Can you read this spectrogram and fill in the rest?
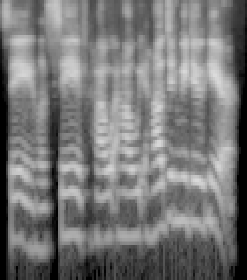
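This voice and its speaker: A woman's voice: lowish voice, a little fast, darkish tone. A woman presenting a training session over a video call, chatty and upbeat with frequent fillers. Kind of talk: casual webinar presentation.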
